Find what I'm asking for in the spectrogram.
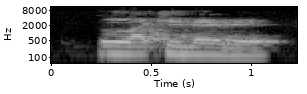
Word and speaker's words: Lakkineni: Lucky Nanny.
